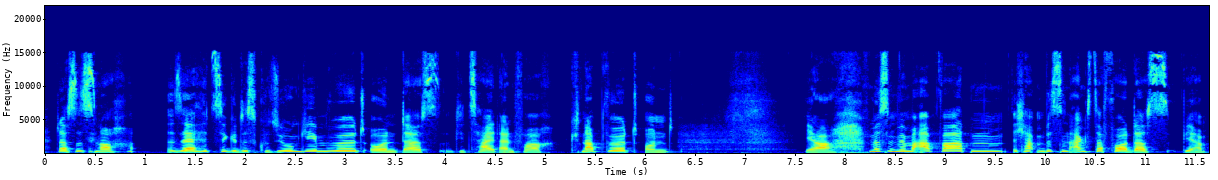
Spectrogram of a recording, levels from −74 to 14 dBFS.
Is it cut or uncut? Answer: uncut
